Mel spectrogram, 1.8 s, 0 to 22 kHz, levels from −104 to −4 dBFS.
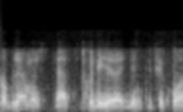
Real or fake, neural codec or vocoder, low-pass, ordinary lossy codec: real; none; 7.2 kHz; Opus, 64 kbps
